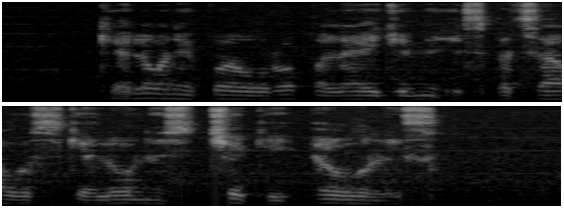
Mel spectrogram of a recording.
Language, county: Lithuanian, Panevėžys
